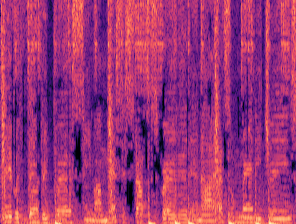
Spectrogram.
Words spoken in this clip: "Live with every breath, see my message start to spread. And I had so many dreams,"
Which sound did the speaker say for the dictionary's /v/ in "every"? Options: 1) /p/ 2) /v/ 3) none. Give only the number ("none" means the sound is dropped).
2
